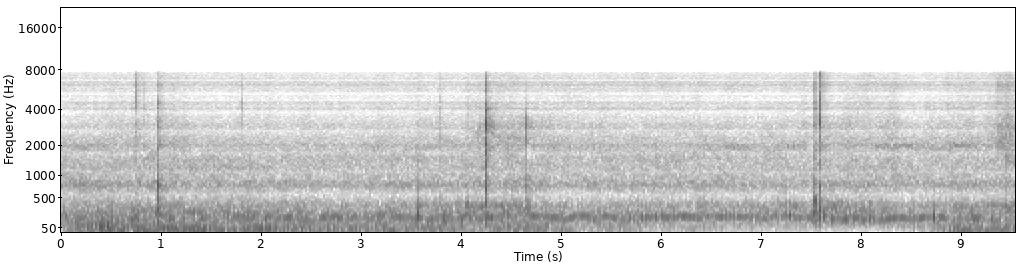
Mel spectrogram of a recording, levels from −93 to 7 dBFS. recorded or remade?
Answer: remade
